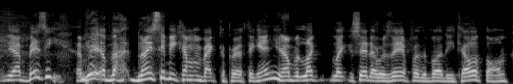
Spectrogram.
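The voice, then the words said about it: Scottish accent. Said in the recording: “He may have a Scottish accent”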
